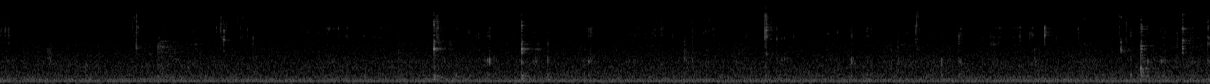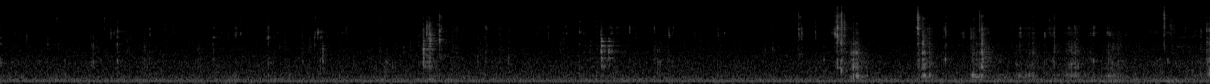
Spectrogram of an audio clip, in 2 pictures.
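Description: A person chewing soft food close to the microphone, with scattered small clicks and taps that come thicker near the end, over a steady low hum.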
